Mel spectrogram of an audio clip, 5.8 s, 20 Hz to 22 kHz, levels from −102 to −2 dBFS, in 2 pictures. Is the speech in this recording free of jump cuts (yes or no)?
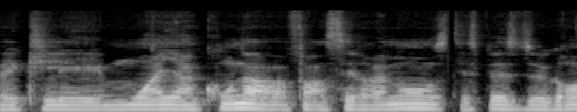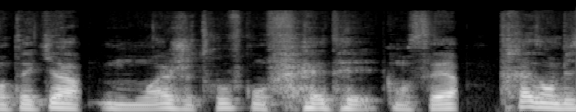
yes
